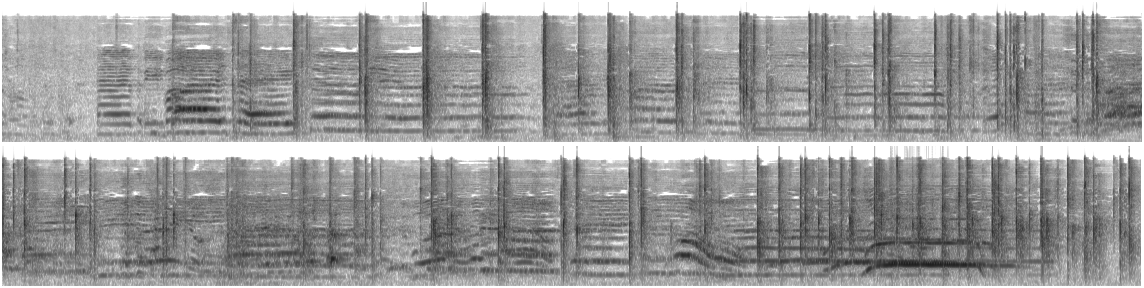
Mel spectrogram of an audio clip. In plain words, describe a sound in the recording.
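A group of young women sing together.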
